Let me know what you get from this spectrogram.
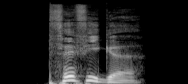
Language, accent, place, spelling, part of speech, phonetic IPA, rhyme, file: German, Germany, Berlin, pfiffige, adjective, [ˈp͡fɪfɪɡə], -ɪfɪɡə, De-pfiffige.ogg
- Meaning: inflection of pfiffig: 1. strong/mixed nominative/accusative feminine singular 2. strong nominative/accusative plural 3. weak nominative all-gender singular 4. weak accusative feminine/neuter singular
